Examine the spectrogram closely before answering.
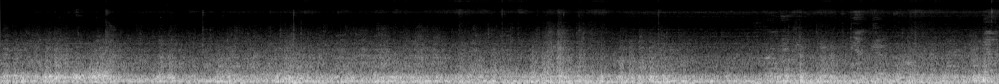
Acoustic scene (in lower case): subway train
